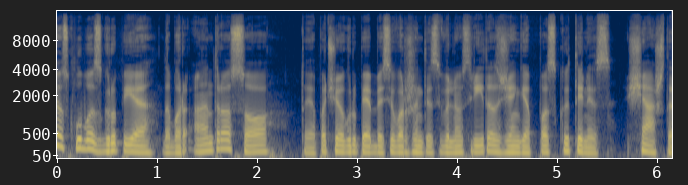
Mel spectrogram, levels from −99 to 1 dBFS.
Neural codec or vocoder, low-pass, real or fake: none; 14.4 kHz; real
